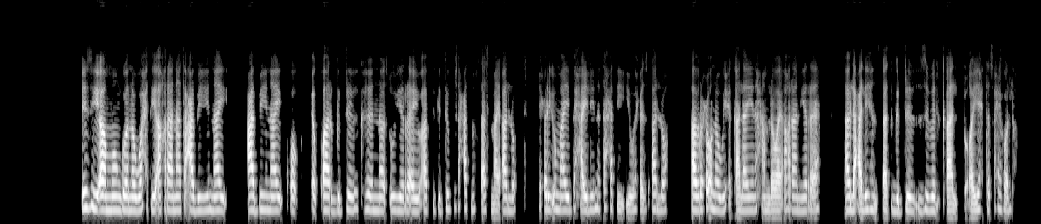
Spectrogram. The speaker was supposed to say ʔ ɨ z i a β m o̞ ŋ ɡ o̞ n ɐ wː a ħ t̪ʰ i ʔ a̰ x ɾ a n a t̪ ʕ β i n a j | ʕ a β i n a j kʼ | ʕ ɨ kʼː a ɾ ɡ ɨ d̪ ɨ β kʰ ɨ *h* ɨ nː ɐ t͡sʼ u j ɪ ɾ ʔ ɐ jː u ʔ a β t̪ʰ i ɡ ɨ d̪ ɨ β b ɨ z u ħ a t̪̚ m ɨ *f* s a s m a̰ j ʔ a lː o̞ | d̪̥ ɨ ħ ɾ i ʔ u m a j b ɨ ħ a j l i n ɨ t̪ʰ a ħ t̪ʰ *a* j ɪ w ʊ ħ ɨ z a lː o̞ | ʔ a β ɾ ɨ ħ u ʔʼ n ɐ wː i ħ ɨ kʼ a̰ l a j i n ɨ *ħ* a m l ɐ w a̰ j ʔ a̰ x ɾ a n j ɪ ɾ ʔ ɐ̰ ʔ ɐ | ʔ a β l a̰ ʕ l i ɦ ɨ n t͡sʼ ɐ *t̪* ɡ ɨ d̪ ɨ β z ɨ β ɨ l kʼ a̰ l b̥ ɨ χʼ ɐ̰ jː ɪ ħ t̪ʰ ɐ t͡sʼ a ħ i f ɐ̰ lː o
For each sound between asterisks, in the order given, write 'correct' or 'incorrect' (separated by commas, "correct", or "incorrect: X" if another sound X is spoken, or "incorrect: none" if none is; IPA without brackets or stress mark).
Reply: correct, correct, incorrect: i, correct, correct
